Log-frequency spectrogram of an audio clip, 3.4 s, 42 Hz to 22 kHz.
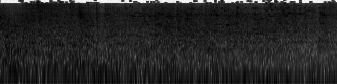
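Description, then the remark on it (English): A dynamite blast roars as a loud, dense wall of rumbling, crackling noise that holds steady for several seconds without fading, with no voices. Four sticks of dynamite tied together with string, placed on the ground under a boxcar door, blow the boxcar open. “Slaughter went to his saddlebags and took out 4 sticks of dynamite tied together with string. He walked to the boxcar and placed the dynamite on the ground underneath the door.”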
